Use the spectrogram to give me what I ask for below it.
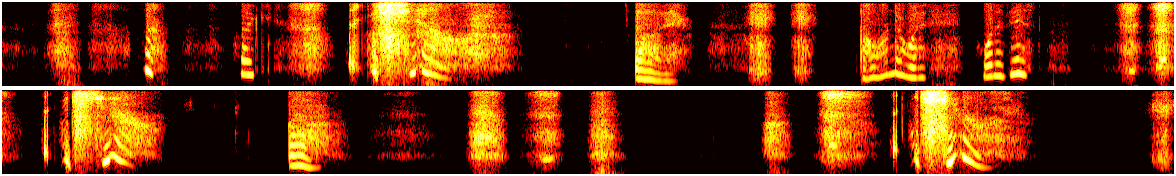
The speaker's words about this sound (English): I don't know why I'm sneezing so much.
